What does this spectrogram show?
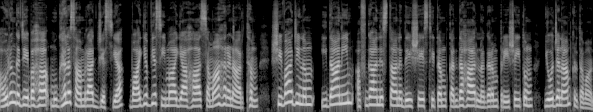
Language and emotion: Sanskrit, neutral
